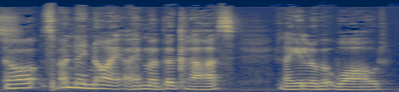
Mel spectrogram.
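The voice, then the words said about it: Strained, hoarse voice. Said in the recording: “Oh, I'm losing my voice”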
